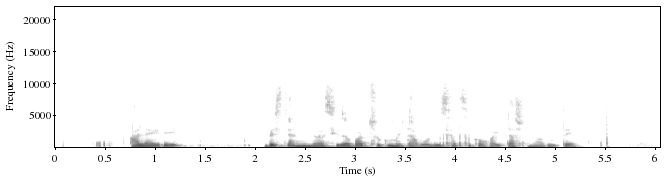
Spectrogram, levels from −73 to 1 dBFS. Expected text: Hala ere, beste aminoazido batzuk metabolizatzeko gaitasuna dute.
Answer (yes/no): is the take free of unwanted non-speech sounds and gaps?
yes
